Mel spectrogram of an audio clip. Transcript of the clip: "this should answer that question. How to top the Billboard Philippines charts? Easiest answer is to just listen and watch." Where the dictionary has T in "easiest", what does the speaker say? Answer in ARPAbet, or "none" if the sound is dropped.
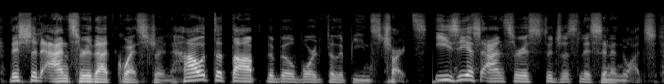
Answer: none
